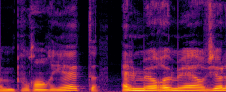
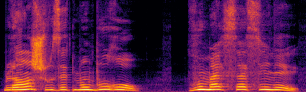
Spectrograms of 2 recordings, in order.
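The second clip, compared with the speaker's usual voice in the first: higher, loud raging shout; furious accusation; 10 semitones higher, 9 dB louder than usual. A narrator's reading. The count accusing his wife Blanche, shouting higher and louder. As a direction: scream the blame at her. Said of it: "s'écria-t-il".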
